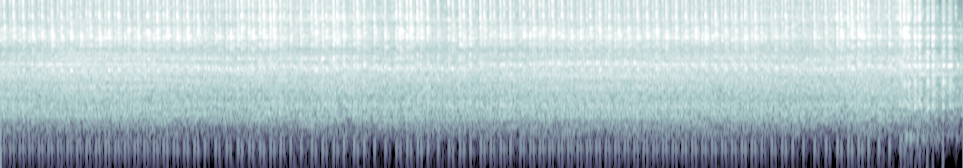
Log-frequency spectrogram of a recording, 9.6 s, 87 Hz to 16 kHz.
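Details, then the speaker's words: Scag Tiger Cat II zero-turn mower, Kawasaki FX691V twin, first start after bent pushrods, broken rocker holder on cylinder 2 and valve adjustment, choked: fast even popping exhaust beat for ten seconds, tailing off; firing on both cylinders. "Oh yeah, I can already tell it sounded a lot better."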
